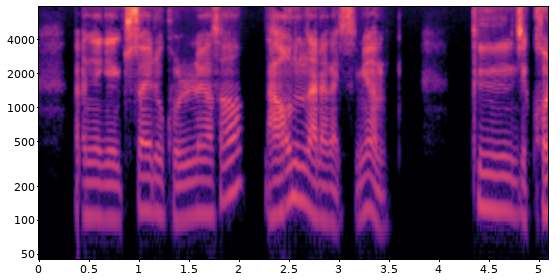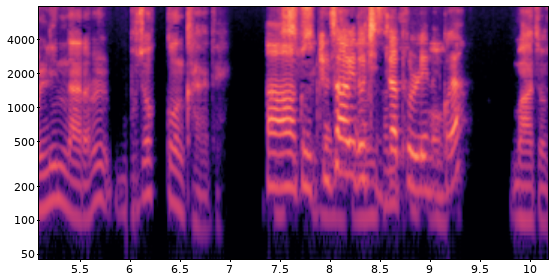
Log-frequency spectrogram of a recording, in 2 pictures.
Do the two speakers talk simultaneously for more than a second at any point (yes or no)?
yes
